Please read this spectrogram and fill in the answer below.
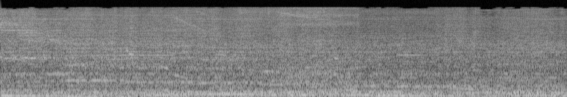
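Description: Experimental synthesizer noise piece: a dense, steady low drone with short, scattered tones and a few falling glides above it, and no beat.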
